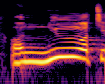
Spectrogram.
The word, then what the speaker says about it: annuity: 1B를 보면은 annuity 이렇게 발음이 돼요. 그래서 아까 얘기했듯이 ITY 같은 경우 그 앞에 강세가 주어진다 그랬죠? 그러니까 annu의 강세가 주어지는 거.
